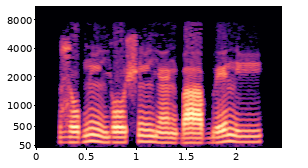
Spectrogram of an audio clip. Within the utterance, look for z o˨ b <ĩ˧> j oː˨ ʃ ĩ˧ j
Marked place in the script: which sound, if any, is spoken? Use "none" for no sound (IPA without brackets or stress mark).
ĩ˦˨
